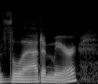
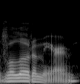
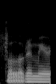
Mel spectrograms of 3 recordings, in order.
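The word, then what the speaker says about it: Volodymyr: doubt prefer if you did not pronounce his name in its Russian version Vladimir but the Ukrainian version vomir as the long O's like both vomir zalinski that's it no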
